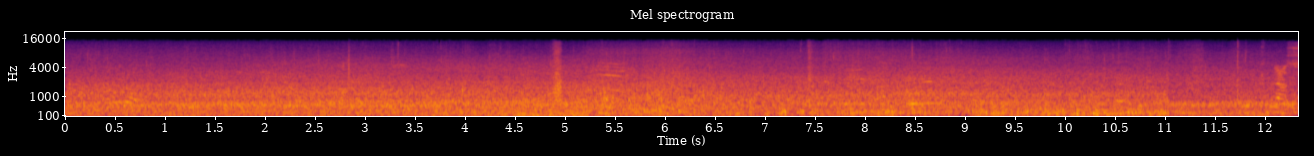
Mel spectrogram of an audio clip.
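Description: Small waves lap against rocks, with a steady rush of surf outdoors.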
